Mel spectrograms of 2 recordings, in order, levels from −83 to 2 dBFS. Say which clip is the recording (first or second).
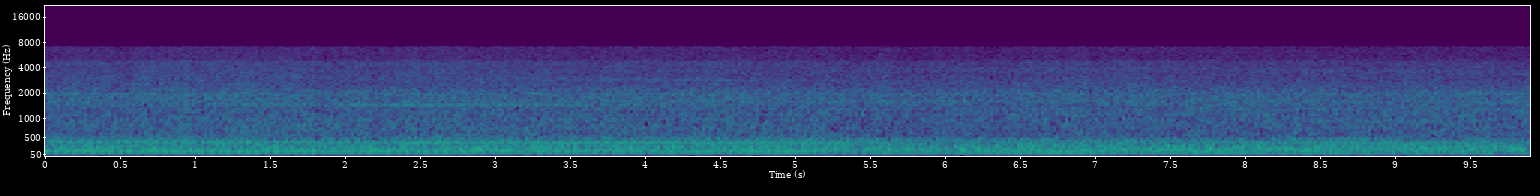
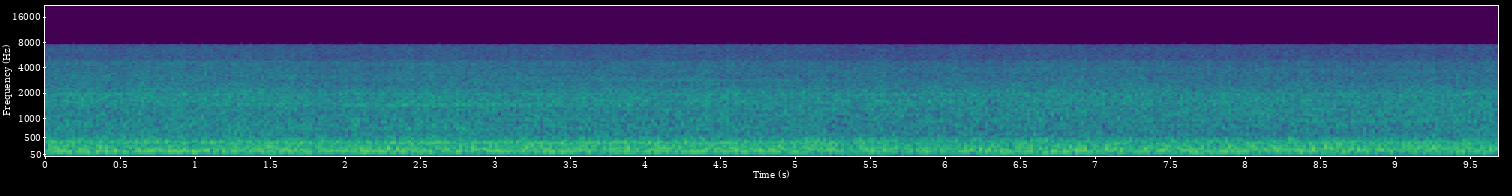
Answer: first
